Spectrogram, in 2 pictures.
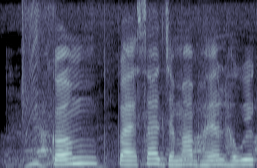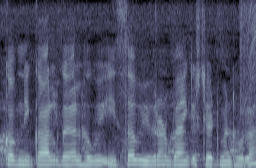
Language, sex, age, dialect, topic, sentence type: Bhojpuri, female, 18-24, Western, banking, statement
